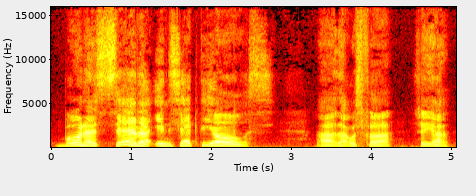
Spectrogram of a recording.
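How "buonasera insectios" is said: exaggerated Italian accent, high, loud and slow; slow, drawn-out mock Italian accent; Italian impression. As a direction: ham up an Italian greeting in a broad Italian accent. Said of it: "best Italian impression or something".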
